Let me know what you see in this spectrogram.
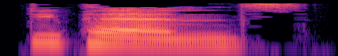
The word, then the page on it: depends: British English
